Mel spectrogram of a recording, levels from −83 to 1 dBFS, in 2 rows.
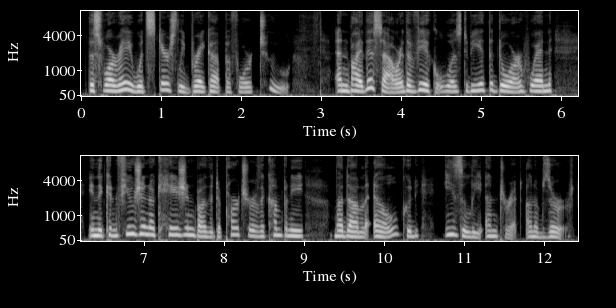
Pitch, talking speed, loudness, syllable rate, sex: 210 Hz, 185 wpm, -20 LUFS, 6.1 syllables/s, female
